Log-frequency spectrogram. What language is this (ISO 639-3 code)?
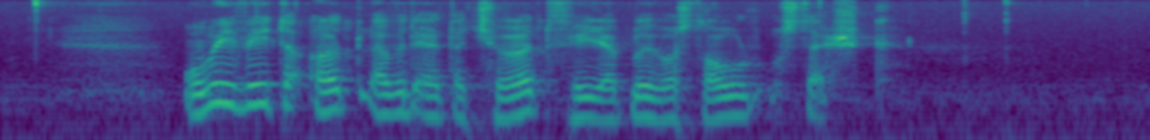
fao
